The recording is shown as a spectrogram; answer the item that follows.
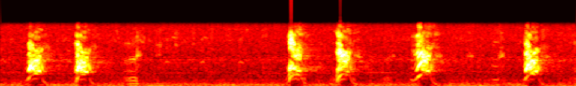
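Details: An old female Karelian Bear Dog barks at a turtle passing through, giving sharp single barks, often in quick pairs, with pauses between.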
